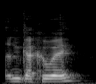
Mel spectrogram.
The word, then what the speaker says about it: Ngakoue: Ngakoue. – Yep, that's the not the one. Carry on. Yannick Ngakoue.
